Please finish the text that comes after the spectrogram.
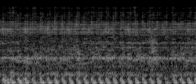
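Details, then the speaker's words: Honda CB110 single-cylinder after valve clearance tune-up, reassembled: crisp, even putter of about fourteen beats a second with no valve tapping; engine quiet, timing and roller/tensioner set correctly, normal idle. "Okay Tahimik yung makina Okay tama yung TUP tama yung set ng ng roller Okay saka yung tensioner"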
